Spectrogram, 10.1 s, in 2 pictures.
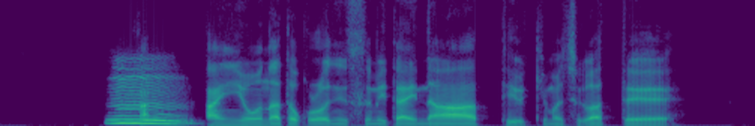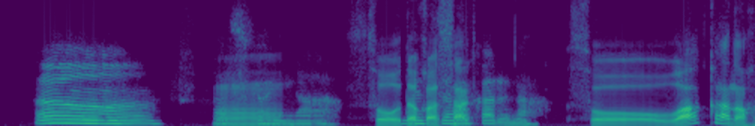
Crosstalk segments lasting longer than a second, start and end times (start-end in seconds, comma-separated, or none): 6.4-8.2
